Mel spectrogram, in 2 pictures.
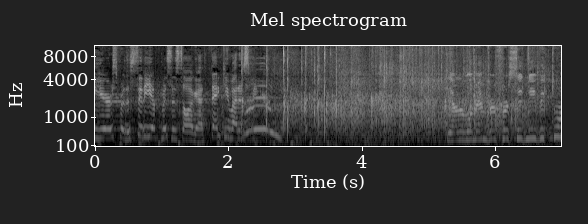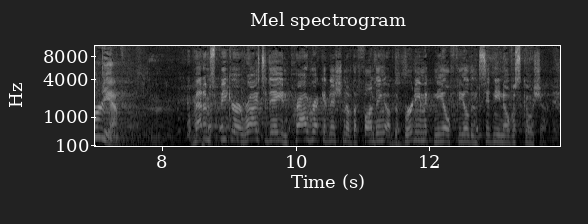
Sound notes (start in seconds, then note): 7.0 some Applause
